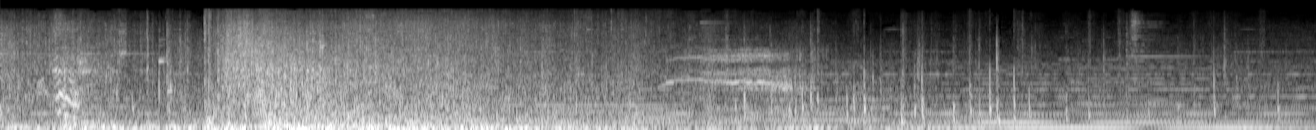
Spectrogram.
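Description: Dramatic cartoon score with a winged horse-like creature neighing, and a loud rushing blast about a second in.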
